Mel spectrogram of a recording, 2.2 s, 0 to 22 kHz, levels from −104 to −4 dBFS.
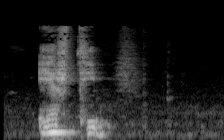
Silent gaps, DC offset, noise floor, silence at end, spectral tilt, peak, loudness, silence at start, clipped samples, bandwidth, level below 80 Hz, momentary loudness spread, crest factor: none; under 0.1%; -69 dBFS; 1.15 s; -6 dB/octave; -16 dBFS; -31 LUFS; 0.4 s; under 0.1%; 11.5 kHz; -62 dBFS; 12 LU; 18 dB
